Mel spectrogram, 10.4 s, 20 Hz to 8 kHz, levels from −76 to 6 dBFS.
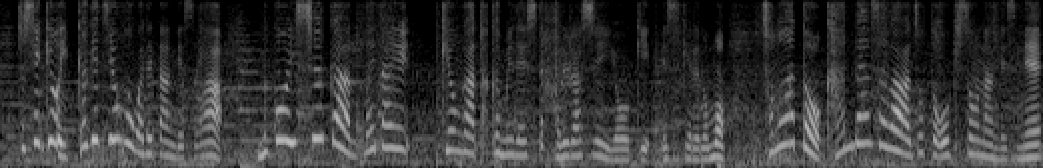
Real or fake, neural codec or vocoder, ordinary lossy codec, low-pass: fake; codec, 16 kHz, 0.9 kbps, LongCat-Audio-Codec; none; none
